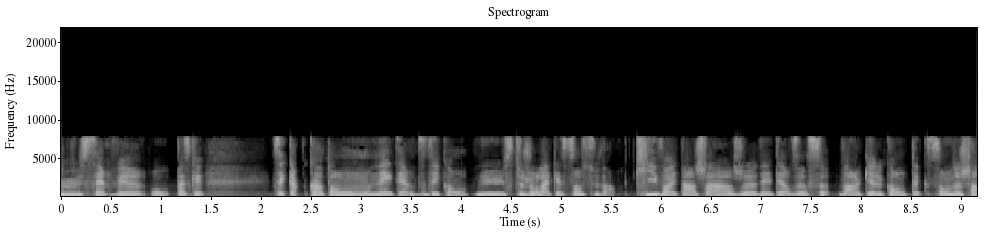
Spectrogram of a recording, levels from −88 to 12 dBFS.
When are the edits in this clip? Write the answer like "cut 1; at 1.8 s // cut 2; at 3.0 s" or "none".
none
